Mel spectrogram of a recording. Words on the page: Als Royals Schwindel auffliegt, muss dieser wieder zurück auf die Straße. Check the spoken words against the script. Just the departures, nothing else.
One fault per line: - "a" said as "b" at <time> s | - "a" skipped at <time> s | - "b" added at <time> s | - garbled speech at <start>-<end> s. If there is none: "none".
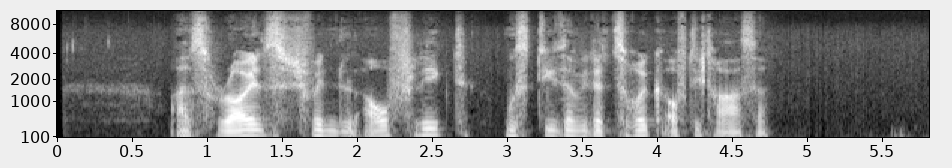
none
